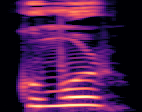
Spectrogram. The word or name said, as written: kumur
